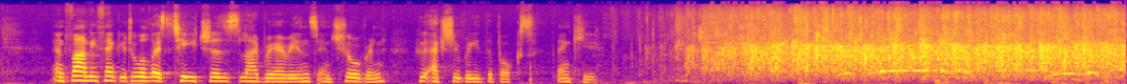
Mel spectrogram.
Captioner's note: applause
